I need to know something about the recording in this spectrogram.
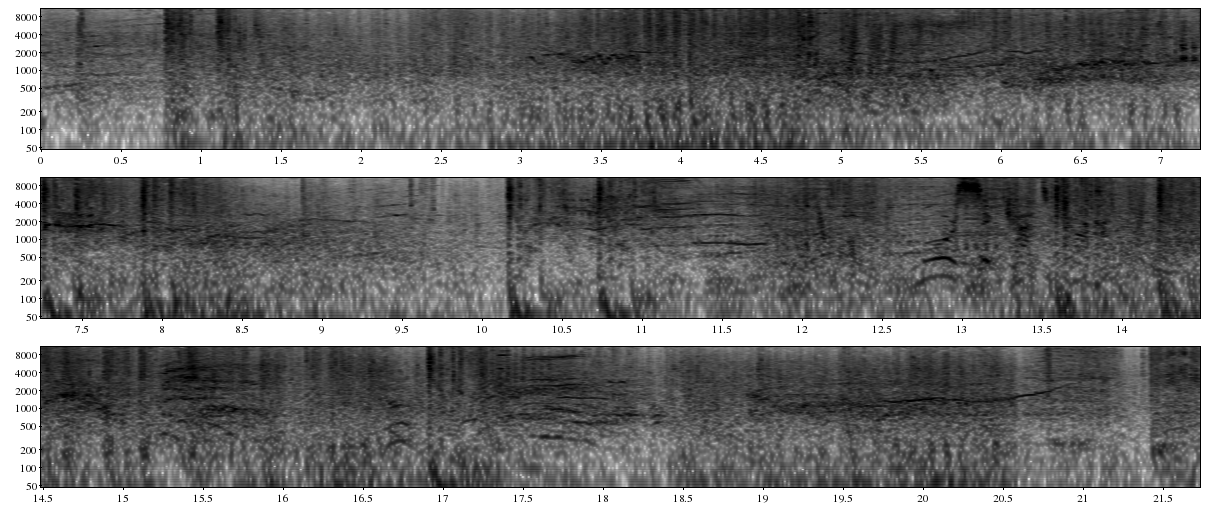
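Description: Gunfire and blasts crackle and boom in a fast-paced fight.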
